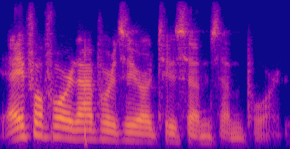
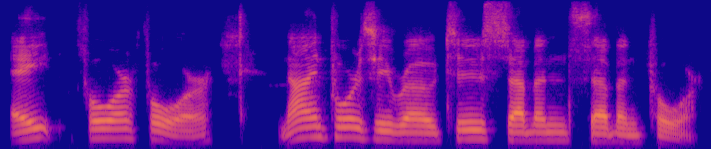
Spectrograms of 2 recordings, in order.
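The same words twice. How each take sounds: First: The number is said very fast. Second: The number is said very slowly.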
